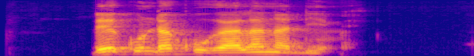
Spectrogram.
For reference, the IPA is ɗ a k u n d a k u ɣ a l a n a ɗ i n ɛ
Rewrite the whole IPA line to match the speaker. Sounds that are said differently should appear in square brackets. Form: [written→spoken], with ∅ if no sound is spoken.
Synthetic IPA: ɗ [a→ɛ] k u n d a k u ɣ a l a n a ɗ i [n→m] ɛ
